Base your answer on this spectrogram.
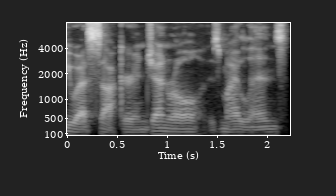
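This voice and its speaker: A man's bright, sharp tone with vocal fry and an American accent, on a very clean recording with a silent background. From US Midwest, eastern Iowa. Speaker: newspaper reporter, soccer writer. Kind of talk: casual chat.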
